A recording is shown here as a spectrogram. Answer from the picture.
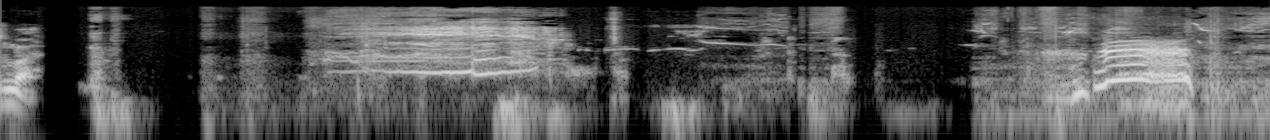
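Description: Men laughing over a video call, with a long, high-pitched, wavering laugh about a second and a half in and more laughter building near the end.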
